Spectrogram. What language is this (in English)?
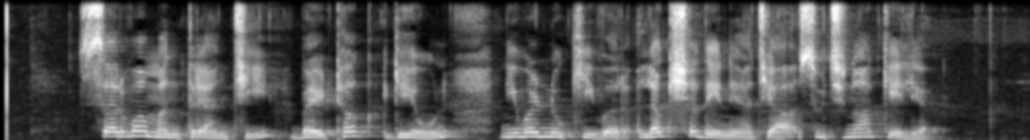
Marathi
